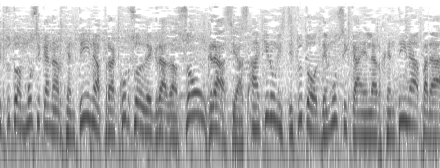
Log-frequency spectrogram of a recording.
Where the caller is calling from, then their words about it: Trujillo, La Libertad, Peru; de Trujillo, Perú.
